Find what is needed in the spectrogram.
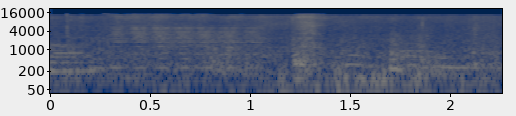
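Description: Goats bleating faintly at close range, with no clear speech over them.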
